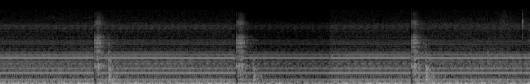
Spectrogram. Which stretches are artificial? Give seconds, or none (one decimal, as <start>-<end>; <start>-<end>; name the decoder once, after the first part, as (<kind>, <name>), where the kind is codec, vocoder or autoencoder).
none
